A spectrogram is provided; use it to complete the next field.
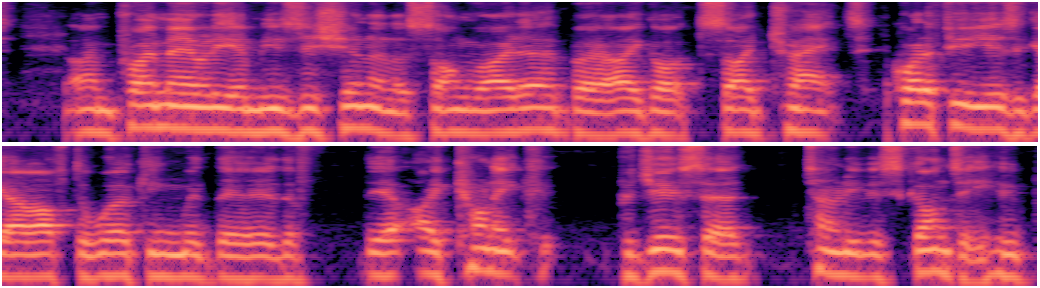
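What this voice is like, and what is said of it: English accent from near London. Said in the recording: “As you can tell by my accent, I'm an English guy who grew up just outside London.”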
